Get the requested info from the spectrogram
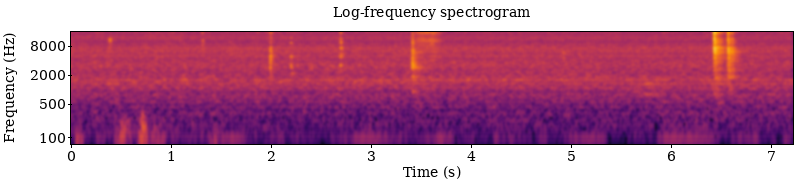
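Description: Ice cubes clinking against a steel bowl of ice water: a few faint, scattered clicks and soft knocks, the loudest a double click about six and a half seconds in.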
